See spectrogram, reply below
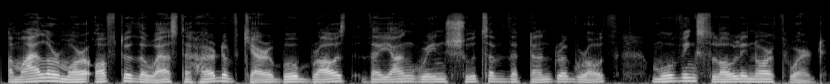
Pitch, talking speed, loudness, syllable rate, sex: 120 Hz, 175 wpm, -17 LUFS, 4.1 syllables/s, male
